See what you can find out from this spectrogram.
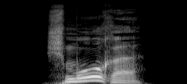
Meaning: inflection of schmoren: 1. first-person singular present 2. first/third-person singular subjunctive I 3. singular imperative
- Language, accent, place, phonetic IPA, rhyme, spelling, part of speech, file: German, Germany, Berlin, [ˈʃmoːʁə], -oːʁə, schmore, verb, De-schmore.ogg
